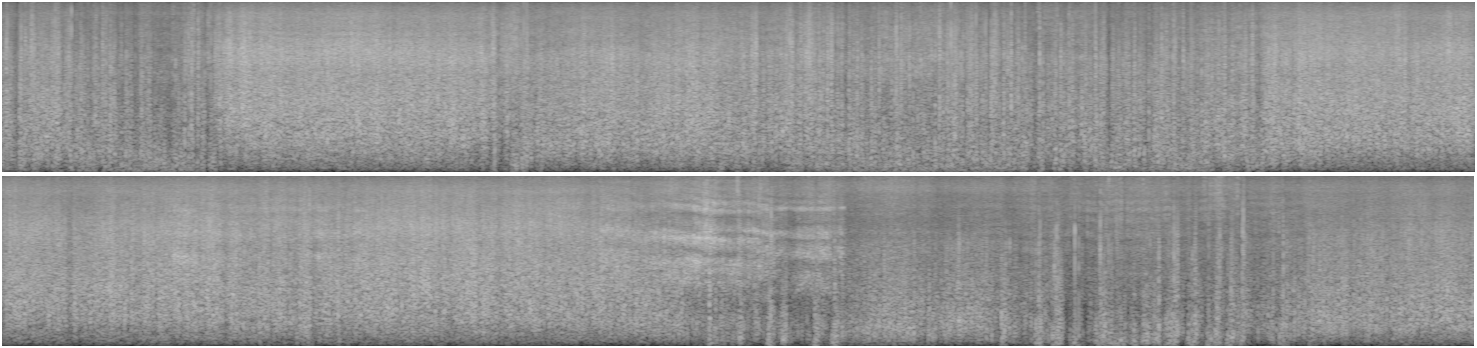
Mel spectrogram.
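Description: Steady rush of wind on the microphone with road noise while following a downhill skateboarder at speed. About two-thirds of the way through, the rush turns choppy and uneven for a few seconds.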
